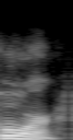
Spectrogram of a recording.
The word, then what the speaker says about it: Gaur: Yes, it's my one word if I had for Neil Gaur. And by the way, his last name, Gaur, is more like Om, right? OM. So it's actually in Indian pronounced Gore.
